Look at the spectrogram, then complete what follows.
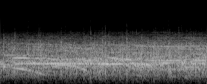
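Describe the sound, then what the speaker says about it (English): A basketball crowd at a 1990-91 boys' state playoff game roars in protest of a walking call, a dense, steady wall of shouting and jeering voices held at full volume throughout. "Crowd over here protests the call"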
